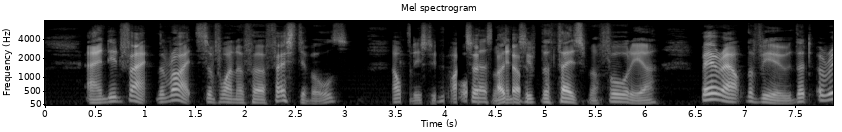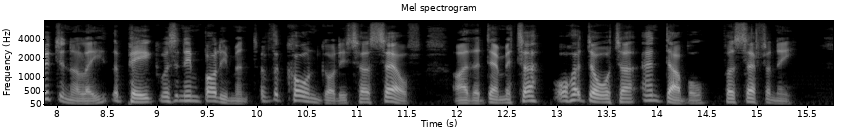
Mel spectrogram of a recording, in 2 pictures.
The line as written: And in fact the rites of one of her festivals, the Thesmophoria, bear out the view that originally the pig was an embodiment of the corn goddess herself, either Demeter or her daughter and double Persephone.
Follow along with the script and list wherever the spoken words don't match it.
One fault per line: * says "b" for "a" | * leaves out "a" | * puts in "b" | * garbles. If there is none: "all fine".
* garbles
